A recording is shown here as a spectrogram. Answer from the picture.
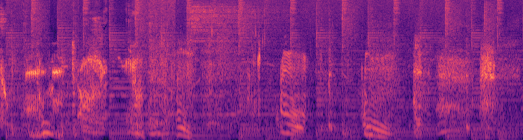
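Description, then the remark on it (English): Deep, throaty frog croaks repeat in a steady, pulsing rhythm, loud, continuing without a break for the whole stretch. “Ooh, look at that frog!”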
